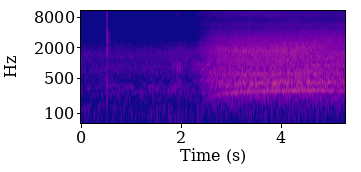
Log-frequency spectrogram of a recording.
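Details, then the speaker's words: Cheap Chinese replacement power steering pump fan for a 2004 Mini Cooper, bench-run after silence: it spins up to a steady, even whir with one clean tone and no rattle, quieter than expected. "nevermind that's actually not too bad"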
